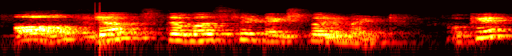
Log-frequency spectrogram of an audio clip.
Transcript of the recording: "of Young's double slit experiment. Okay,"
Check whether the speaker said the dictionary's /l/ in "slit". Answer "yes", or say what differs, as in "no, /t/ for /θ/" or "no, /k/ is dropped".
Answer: no, /l/ is dropped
